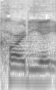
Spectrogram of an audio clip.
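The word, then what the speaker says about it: cardia (καρδία): Now, the first one is pretty easy to pronounce. It's called cardia. Now, I can't put the, it's not cardia, it's cardia. Say that with me, cardia.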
